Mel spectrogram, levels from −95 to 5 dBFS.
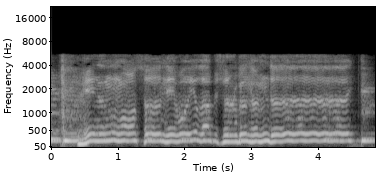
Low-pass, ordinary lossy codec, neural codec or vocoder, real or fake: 5.4 kHz; MP3, 32 kbps; autoencoder, 48 kHz, 32 numbers a frame, DAC-VAE, trained on Japanese speech; fake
